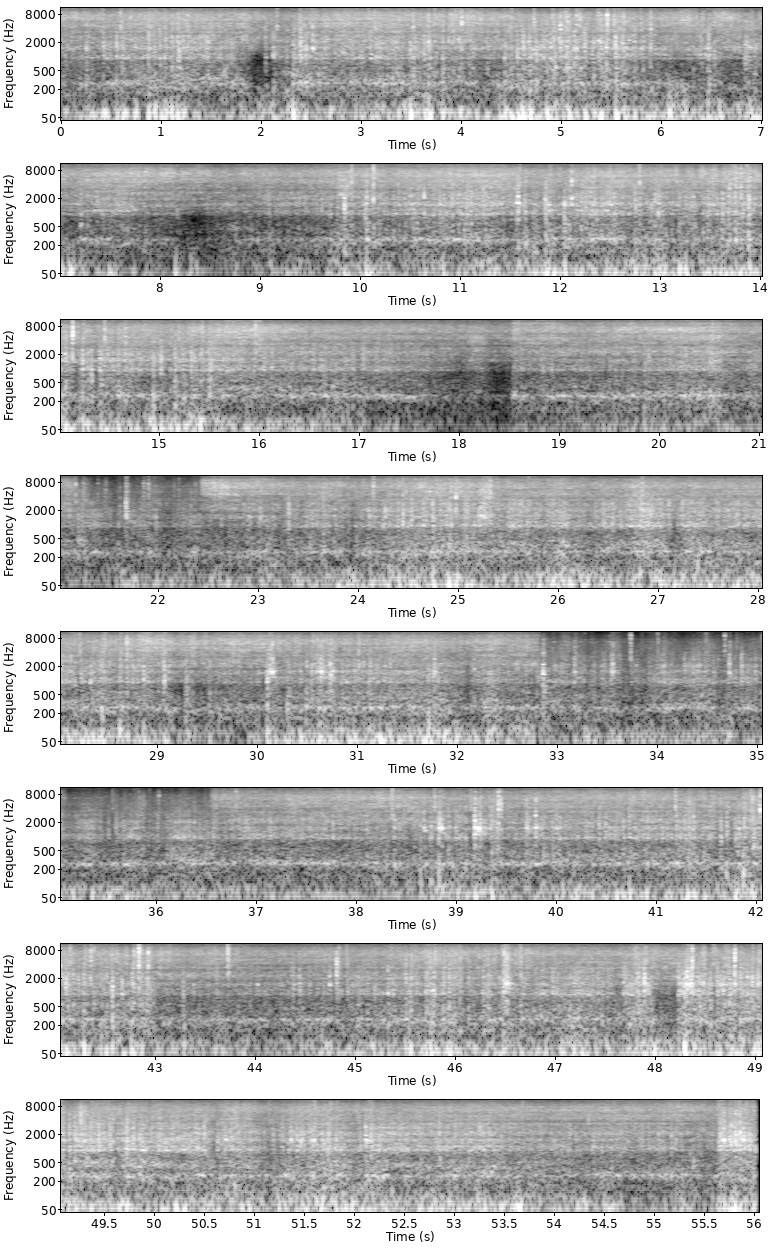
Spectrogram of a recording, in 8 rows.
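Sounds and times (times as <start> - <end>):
wind rushing over microphone: 0.0 - 18.6
bike rattling over bumps: 0.0 - 56.0
tyres rolling on dirt: 0.0 - 56.0.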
